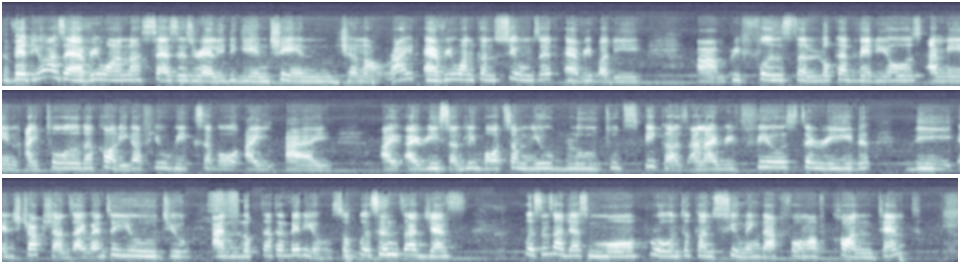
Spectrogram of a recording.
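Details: Adult woman who has stammered since childhood and has largely gained control through years of practice in acting, public speaking and video; she says her remaining stammer is mostly habitual, not from nerves: stuttering (stammering).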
